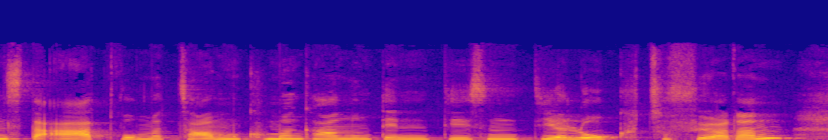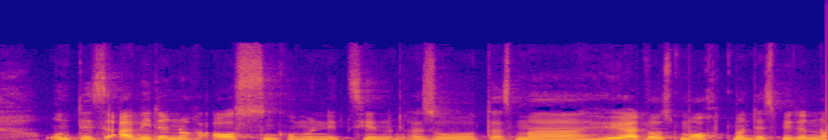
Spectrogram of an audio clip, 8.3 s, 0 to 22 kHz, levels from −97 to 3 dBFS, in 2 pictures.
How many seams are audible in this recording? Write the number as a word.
two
